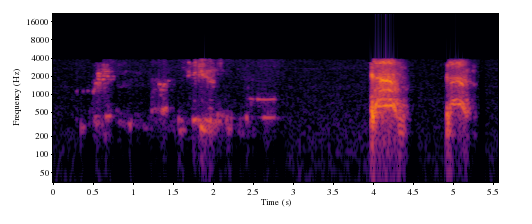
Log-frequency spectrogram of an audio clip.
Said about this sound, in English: I'll probably get this cough over with. It's troubling me this morning.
